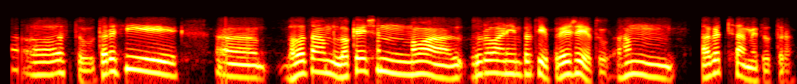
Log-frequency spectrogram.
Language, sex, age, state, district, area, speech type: Sanskrit, male, 18-30, Karnataka, Uttara Kannada, rural, conversation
